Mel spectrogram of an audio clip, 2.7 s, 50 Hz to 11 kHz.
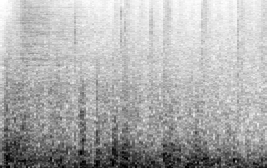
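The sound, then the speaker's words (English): A steady, dense roar of torrential rain that has gone on for five hours, with deep rumbling thunder underneath, loud and continuous throughout, with no voices. “The rain has not stopped for 5 hours, and it's coming down in a torrential storm.”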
